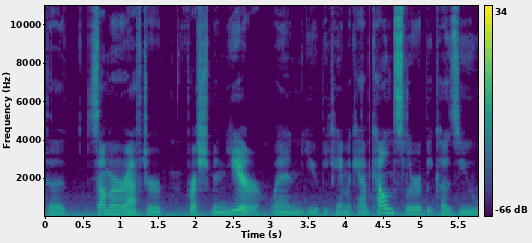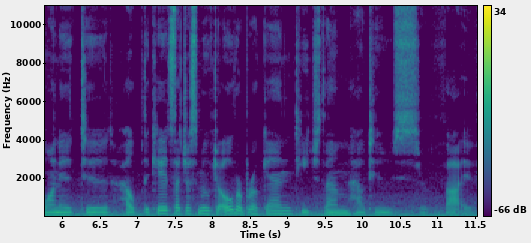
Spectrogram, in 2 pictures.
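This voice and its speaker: A guarded young male college student played by a male actor in an audio drama, sardonic and deadpan. His voice sits at a middling pitch, with a faint rumbling noise behind it. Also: moderate pace, lightly acted. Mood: subdued. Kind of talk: naturalistic audio drama acting.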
